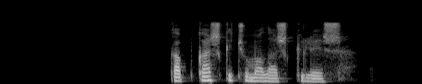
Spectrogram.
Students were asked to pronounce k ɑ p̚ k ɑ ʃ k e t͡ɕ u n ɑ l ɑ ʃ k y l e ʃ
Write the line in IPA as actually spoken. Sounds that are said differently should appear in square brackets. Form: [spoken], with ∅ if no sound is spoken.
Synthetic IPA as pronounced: k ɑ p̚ k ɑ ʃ k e t͡ɕ u [m] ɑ l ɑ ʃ k y l e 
